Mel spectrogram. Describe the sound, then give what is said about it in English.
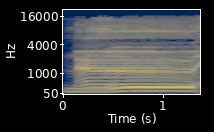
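A person imitates a cow, saying the word 'Mu' as one long, low, droning moo that holds steady for over a second before cutting off, the voice buzzing with a rich stack of harmonics. “You're not supposed to kind of go... Mu.”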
